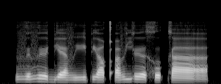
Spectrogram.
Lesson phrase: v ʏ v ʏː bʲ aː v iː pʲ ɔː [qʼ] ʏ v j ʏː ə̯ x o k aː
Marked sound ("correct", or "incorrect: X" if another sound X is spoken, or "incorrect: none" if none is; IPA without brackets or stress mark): correct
